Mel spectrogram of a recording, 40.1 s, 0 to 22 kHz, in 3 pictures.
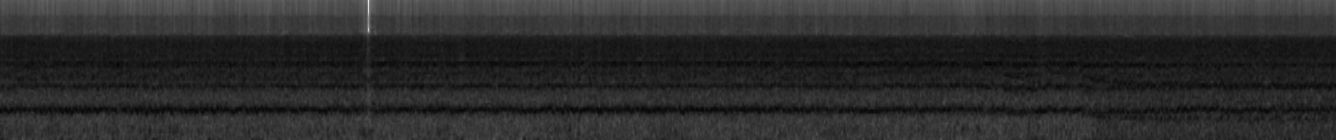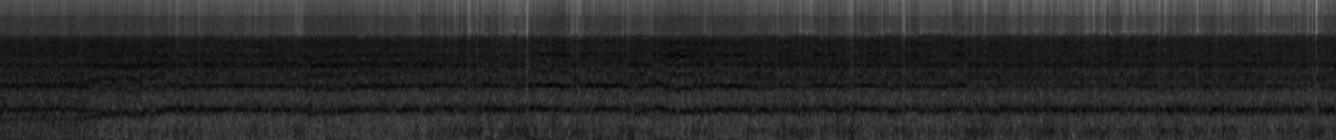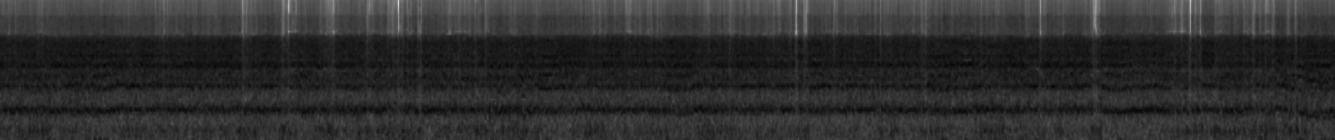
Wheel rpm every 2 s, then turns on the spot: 230, 230, 230, 230, 230, 210, 200, 220, 230, 230, 230, 230, 240, 230, 230, 230, 230, 230, 230, 220.
none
